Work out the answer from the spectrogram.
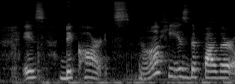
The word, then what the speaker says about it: Descartes: on is d-e-s-c-a-r-p-e but some people would uh pronounce it as this cartes but the proper pronunciation of this family name is descartes no he is the father of uh he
